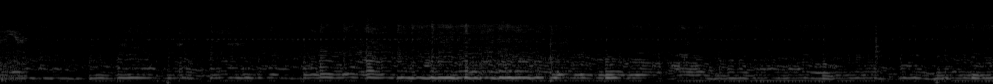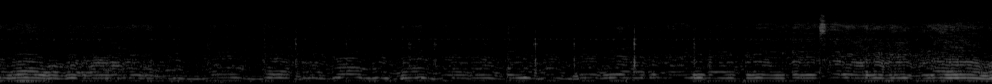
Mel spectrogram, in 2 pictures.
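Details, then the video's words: Bees at work building their nest, recorded in Mizo country. A loud, continuous multi-toned drone wobbles in pitch as individual insects pass close and drift away, with a faint hiss behind. "Bee Buzzing"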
